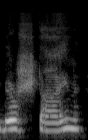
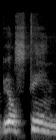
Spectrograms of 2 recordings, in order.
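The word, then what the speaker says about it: Bilstein: it with bill stein bill stein and by the way it's e.i is perhaps like an eye in german and ie is pronounced like an e i also called it bill steen for many years it's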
